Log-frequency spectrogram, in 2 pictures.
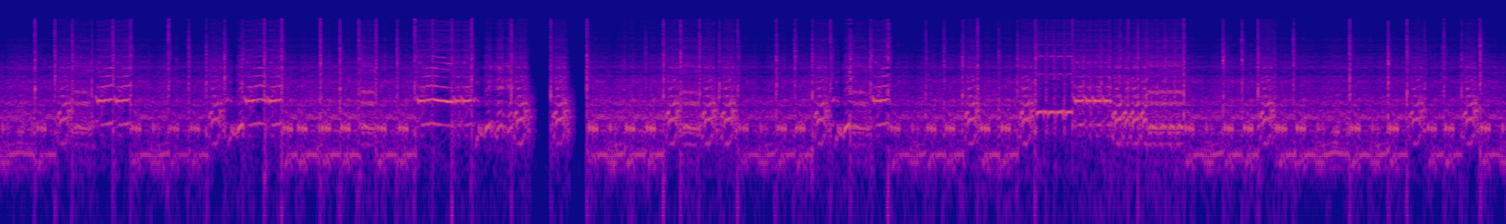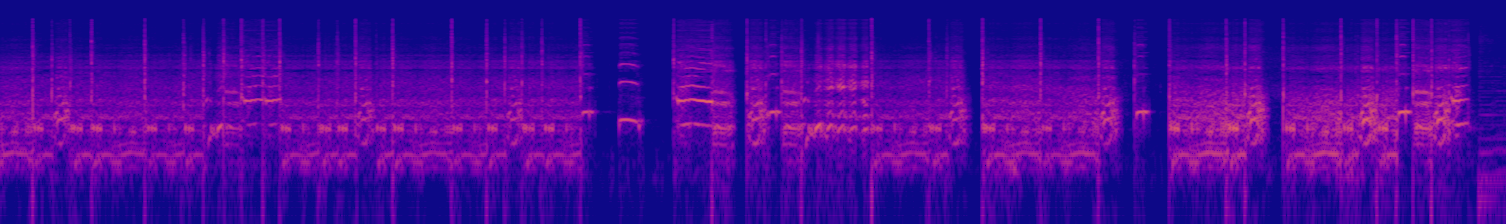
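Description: Dubstep music made with a toy farm-animal sound keyboard: a repeating beat with looped toy sound samples. It cuts out briefly a few times.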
